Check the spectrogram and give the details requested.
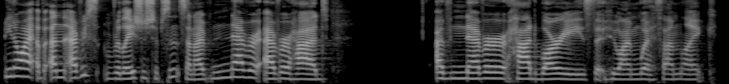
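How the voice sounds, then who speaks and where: A woman's voice: medium pitch, steady tone, normal speed, clean tone. Girl in her 20s spilling dating stories on a podcast, chatty, plays out what she said back then. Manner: candid storytelling, acts out her own past lines. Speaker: podcast guest. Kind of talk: casual chat.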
